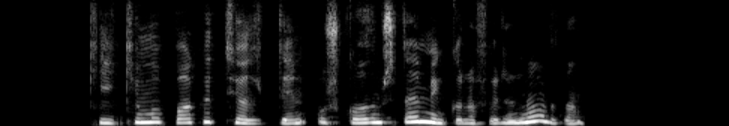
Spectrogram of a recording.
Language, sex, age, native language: Icelandic, female, 40-49, Icelandic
